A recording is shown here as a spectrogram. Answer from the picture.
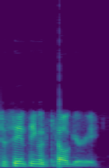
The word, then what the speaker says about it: Calgary: See, I'm being made fun of by listeners because I pronounce the city the way you've told me to say it, Calgary.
